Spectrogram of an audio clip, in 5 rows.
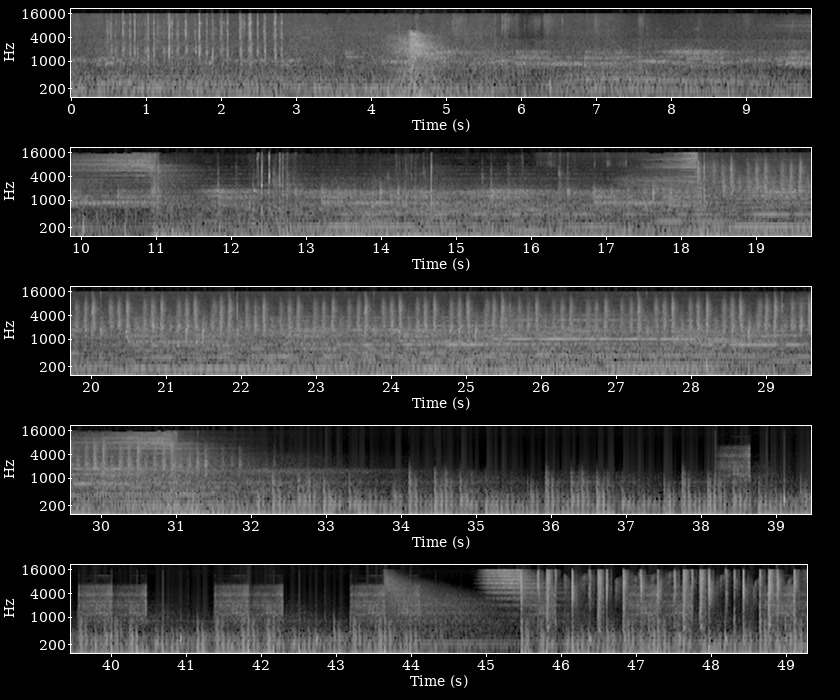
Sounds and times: Music: 0:03.6 - 0:49.2.

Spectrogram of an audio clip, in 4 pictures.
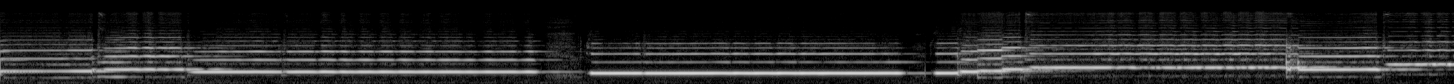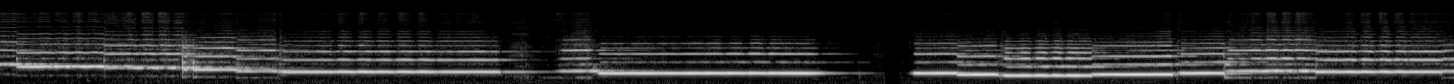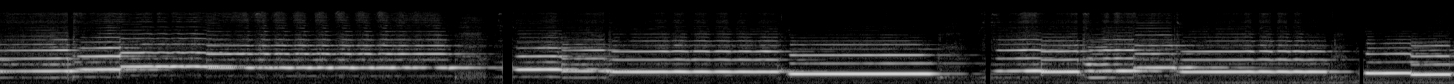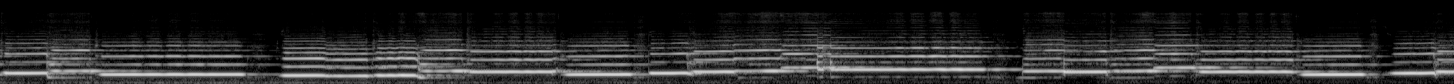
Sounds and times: Flute: 0:00.0 - 0:58.1.

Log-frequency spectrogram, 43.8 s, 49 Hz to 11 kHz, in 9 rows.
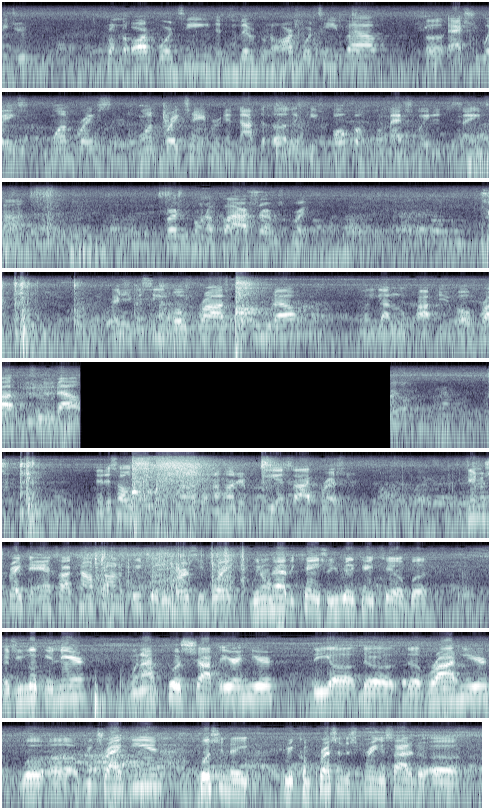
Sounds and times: Speech: 0:00.0 - 0:14.5, 0:15.2 - 0:20.3, 0:24.8 - 0:43.7.

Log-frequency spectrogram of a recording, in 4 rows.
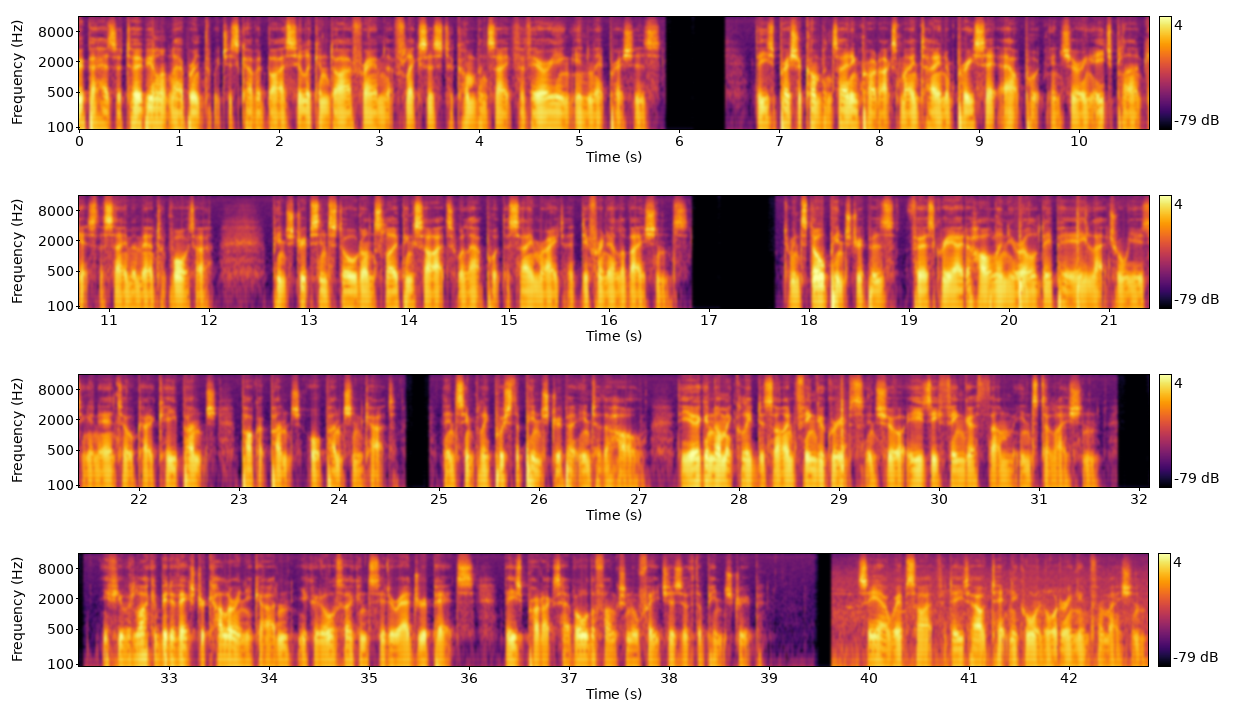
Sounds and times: Speech: 0:00.0 - 0:05.9, 0:06.8 - 0:16.8, 0:17.7 - 0:31.7, 0:32.3 - 0:39.0, 0:39.9 - 0:42.7.

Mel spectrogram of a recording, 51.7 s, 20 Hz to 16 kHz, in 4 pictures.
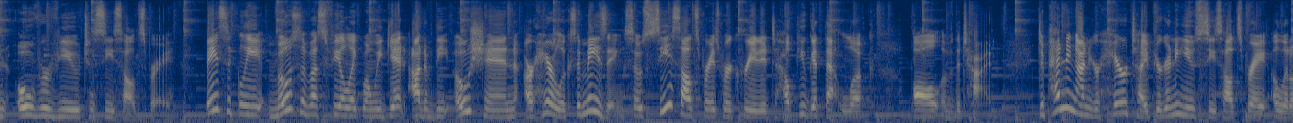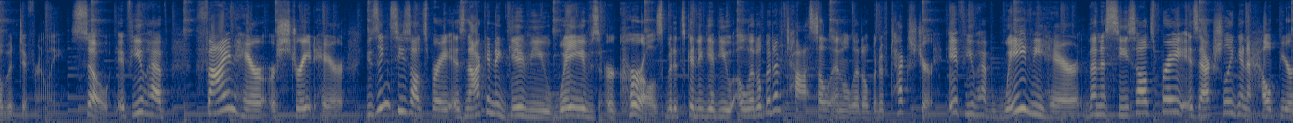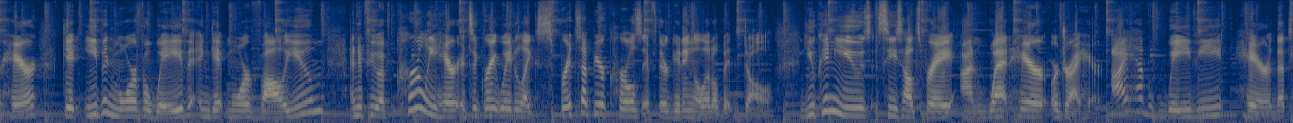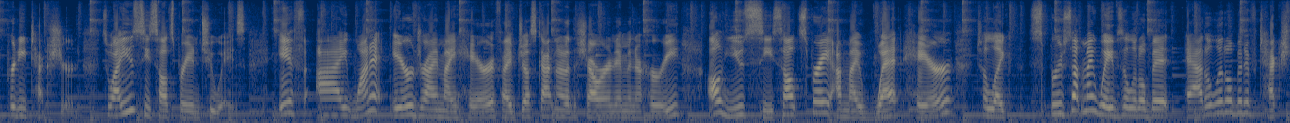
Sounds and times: Music: 0:00.0 - 0:51.6
Speech: 0:00.0 - 0:51.6.

